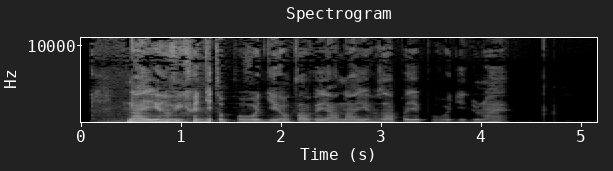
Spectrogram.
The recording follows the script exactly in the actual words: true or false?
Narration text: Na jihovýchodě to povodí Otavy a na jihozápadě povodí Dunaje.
true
